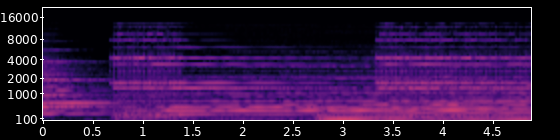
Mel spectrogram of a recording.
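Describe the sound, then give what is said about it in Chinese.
A telephone rings with a bright, tonal electronic ringtone, its melody shifting pitch in steady phrases for several seconds, loud with no talking. “妈妈不在家，我连电话都接不了，哎，真没用。”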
